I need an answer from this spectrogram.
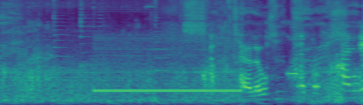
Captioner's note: phone rings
